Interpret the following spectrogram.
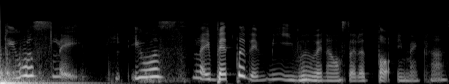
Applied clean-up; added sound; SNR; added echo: none; Knock; -3 dB; none.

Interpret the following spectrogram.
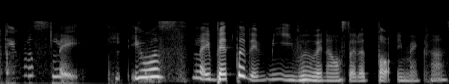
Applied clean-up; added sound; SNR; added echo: neural mask model RNNoise.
